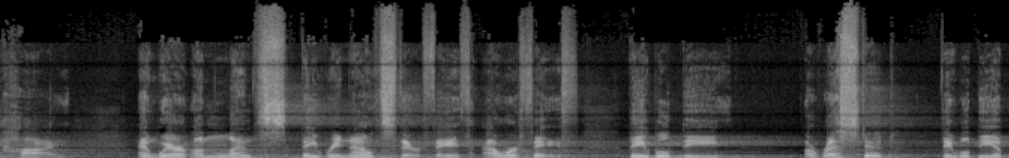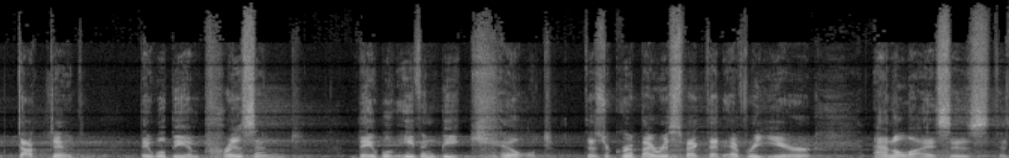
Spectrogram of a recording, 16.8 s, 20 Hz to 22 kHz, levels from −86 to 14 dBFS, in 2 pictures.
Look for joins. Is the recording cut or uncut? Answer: uncut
